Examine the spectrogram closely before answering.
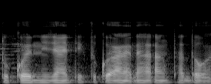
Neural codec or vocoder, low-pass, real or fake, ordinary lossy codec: none; none; real; none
